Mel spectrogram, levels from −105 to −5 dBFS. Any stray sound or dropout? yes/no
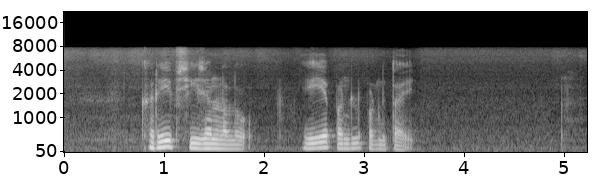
no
